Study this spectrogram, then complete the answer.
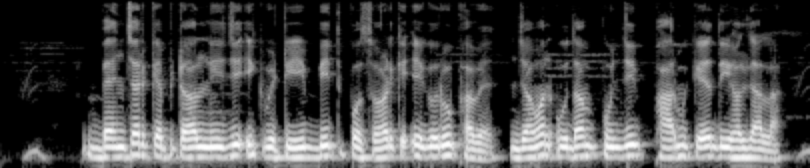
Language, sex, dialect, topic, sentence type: Bhojpuri, male, Southern / Standard, banking, statement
